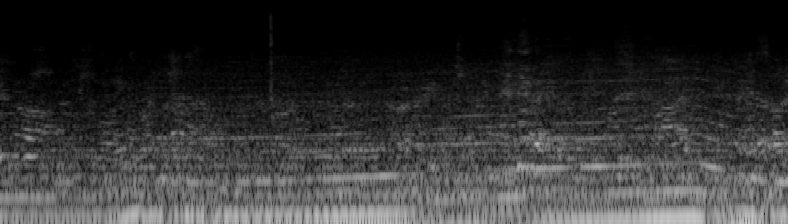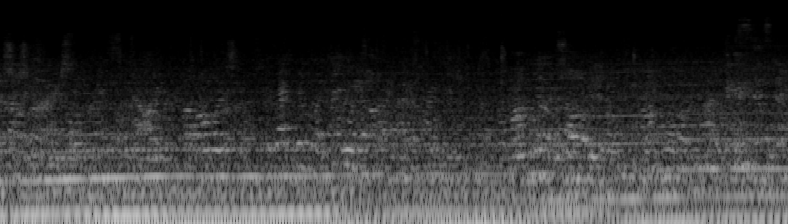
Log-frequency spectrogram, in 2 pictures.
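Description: A bus engine drones low and steady, its pitch rising and falling slightly.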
